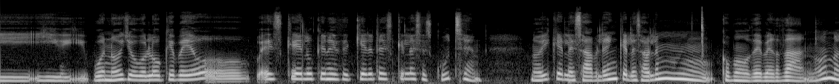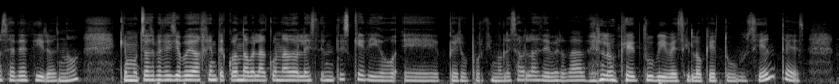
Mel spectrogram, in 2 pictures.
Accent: Aragon, Spain; born there; que soy yo, mañica de nacimiento, andaluza de corazón.

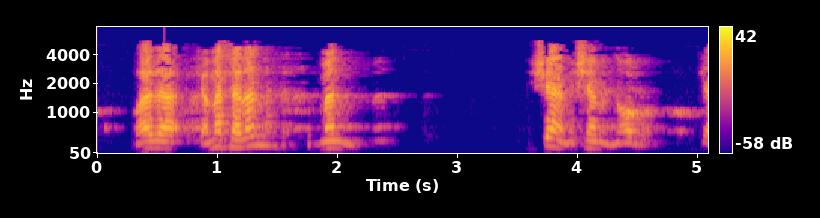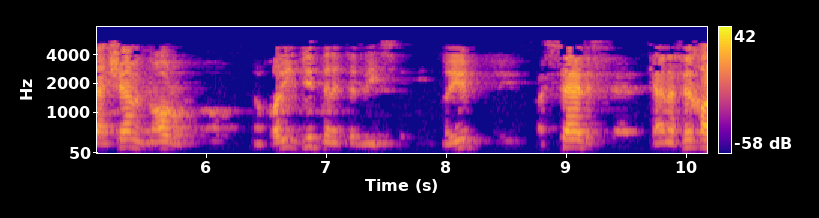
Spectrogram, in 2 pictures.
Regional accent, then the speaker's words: Egypt; لكن أتكلم على كمصريين، يعني في حاجة عندنا

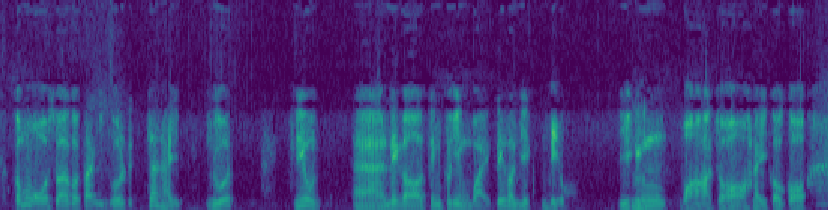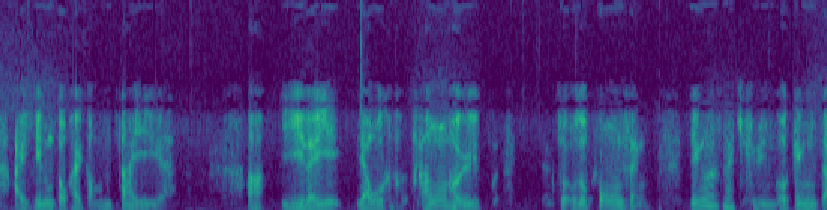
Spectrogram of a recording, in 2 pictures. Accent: Hong Kong; 因为我都话啦，以我哋香港人。

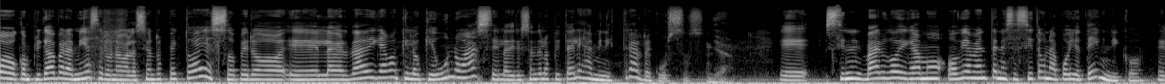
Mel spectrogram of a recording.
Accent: Llanquihue, Los Lagos, Chile; also born or lived in Puerto Varas; Es que yo soy de pueblo. O sea, yo la verdad es que nací en Puerto Varas, que es un pueblo bastante chico, y me crié en el pueblo de Llanquihue

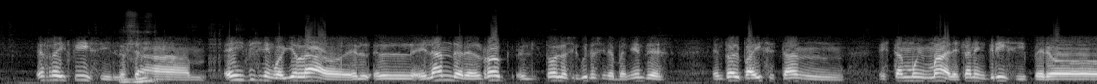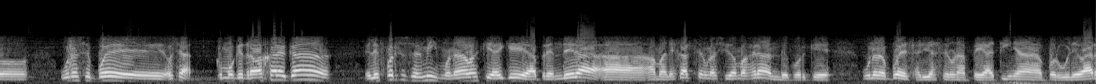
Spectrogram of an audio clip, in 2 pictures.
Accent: Santa Fe, Argentina; Claro, somos todos de Santa Fe.

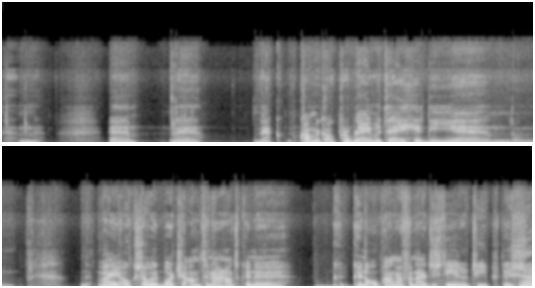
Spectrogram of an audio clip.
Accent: Netherlands; Ja, anders ben ik een Nederlander die ook de media volgt

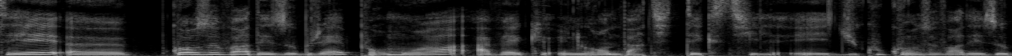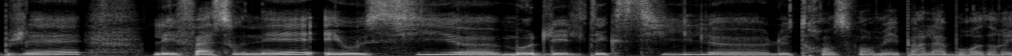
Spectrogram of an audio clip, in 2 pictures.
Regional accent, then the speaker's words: Bourgogne-Franche-Comté, France; Je viens de Bourgogne, j'ai grandi à la campagne.

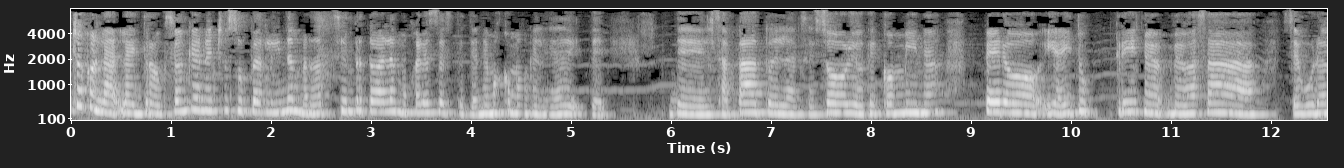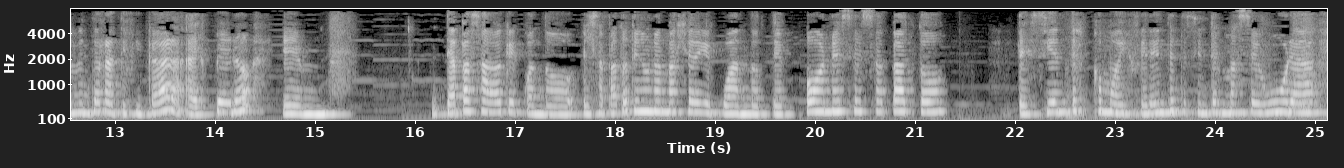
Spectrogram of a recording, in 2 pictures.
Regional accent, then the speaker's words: north, Peru; soy de Perú, soy del, bueno, nací en el norte del Perú

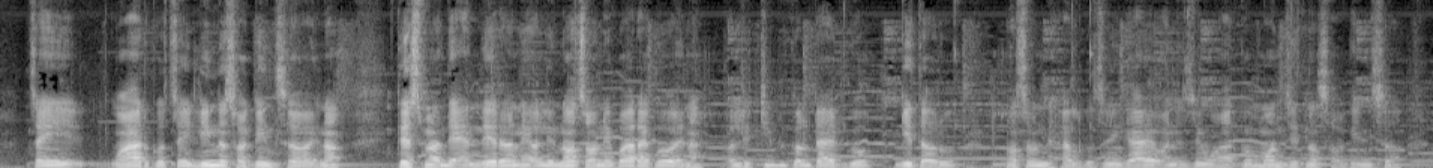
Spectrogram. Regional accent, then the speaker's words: Baglung, Gandaki Province, Nepal; त्यति बेला बागलुङ जिल्लामा मैले त्यति बेला मेरो बाल्यकालमा मैले चाहिँ त्यति बेला आज यो पप गीतहरू पनि मैले सुन्न पाएको थिइनँ

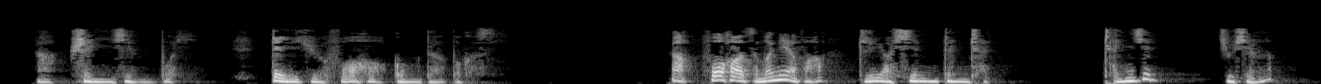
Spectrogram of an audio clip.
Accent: China; 一不是我们中国人穿的这个一，中国人穿的都是裁缝剪好了的

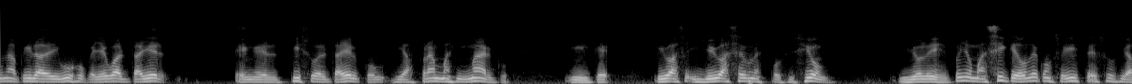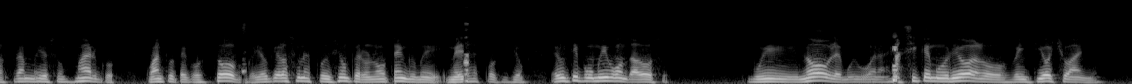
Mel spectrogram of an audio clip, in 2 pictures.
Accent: Cuba; soy el primer cubano que dicen los críticos que ilustró el Quijote.

